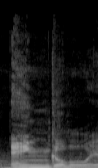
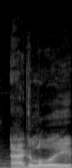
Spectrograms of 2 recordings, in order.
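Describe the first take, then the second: First: The name is said with an n sound. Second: The name is said without an n sound.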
